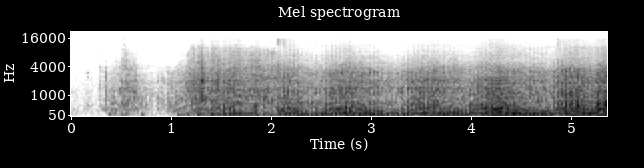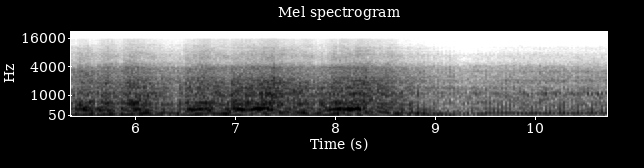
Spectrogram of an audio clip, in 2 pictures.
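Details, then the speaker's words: Honda Win 100cc single after engine rebuild and workshop repair: starts and revs with a steady beat and only light mechanical clatter left; not very rough any more, though not perfectly smooth. "suara mesinnya udah kita coba semaksimal mungkin. Dengan kondisi mesin yang seperti ini sudah nggak terlalu gemblodok ya teman-teman, nggak terlalu ya, dibilang halus banget ya enggak, Honda Win lah."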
